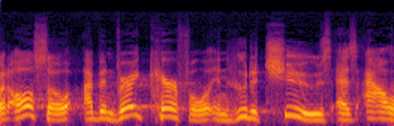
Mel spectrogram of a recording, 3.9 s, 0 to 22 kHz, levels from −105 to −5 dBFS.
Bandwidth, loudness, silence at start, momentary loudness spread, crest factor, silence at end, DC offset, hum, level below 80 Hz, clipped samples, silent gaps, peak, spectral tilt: 11 kHz; -29 LUFS; 0 s; 5 LU; 14 dB; 0 s; under 0.1%; none; -68 dBFS; under 0.1%; none; -14 dBFS; -6.5 dB/octave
